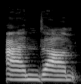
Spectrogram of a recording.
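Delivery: ordinary talk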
